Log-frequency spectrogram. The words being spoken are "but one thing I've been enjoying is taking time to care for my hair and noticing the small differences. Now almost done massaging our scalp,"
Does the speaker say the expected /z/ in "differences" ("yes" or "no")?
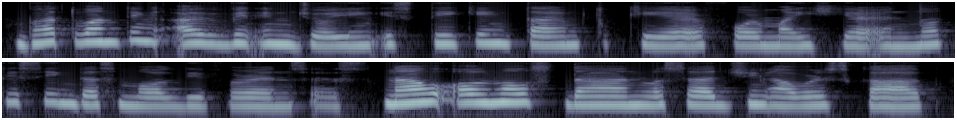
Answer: no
